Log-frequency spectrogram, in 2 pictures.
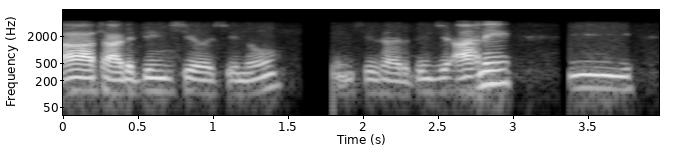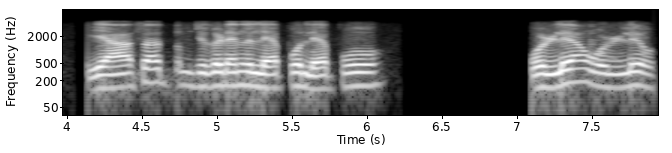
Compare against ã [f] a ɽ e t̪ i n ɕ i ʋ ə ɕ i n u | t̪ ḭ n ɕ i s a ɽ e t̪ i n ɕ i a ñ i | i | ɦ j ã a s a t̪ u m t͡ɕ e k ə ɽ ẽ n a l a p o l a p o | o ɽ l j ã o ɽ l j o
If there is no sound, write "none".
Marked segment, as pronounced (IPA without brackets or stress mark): s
